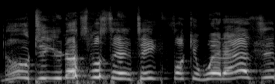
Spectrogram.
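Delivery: high, loud, incredulous telling-off; high-pitched exasperated protest; exasperated scolding. Retold or imitated. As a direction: imitate an appalled cousin scolding. Cousin scolds him about wet acid.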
